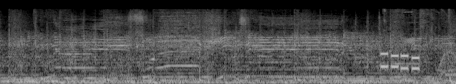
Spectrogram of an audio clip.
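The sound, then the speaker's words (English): A short burst of four quick telephone keypad beeps near the end, clear, sitting on top of a dense, steady musical backing. “Dial the phone.”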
